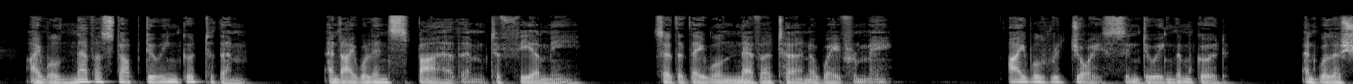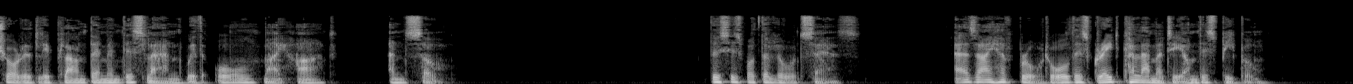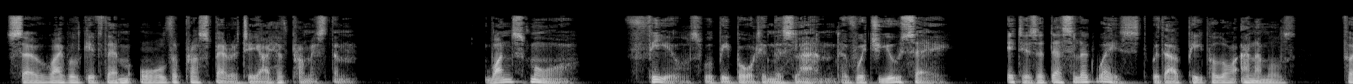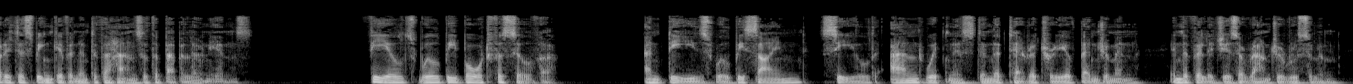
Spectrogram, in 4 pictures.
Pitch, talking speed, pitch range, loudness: 90 Hz, 145 wpm, 75-105 Hz, -19 LUFS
